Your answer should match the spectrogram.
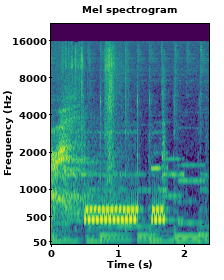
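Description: Desk telephone ringing electronically with a pulsing two-tone ring: one ring of almost a second, then a short second burst, over background music.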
